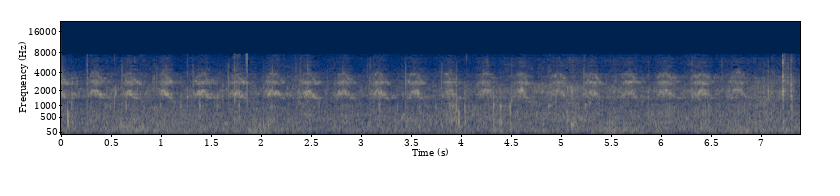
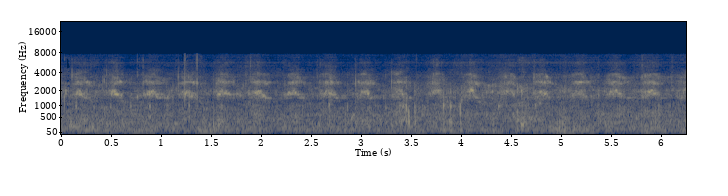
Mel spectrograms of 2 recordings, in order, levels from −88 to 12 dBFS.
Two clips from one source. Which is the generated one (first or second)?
second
